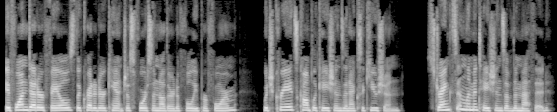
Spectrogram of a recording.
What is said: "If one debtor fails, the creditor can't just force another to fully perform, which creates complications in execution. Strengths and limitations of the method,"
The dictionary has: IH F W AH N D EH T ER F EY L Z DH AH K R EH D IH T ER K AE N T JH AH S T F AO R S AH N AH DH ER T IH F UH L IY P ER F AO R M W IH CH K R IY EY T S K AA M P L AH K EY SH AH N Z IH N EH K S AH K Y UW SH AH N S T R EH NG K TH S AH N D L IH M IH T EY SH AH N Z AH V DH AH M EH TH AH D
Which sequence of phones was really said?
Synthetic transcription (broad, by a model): IH F W AH N D EH T ER F EY L Z DH AH K R EH D IH T ER K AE N JH AH S T F AO R S AH N AH DH ER T IH F UH L IY P ER F AO R M W IH CH K R IY EY T S K AA M P L AH K EY SH AH N Z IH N EH K S AH K Y UW SH AH N S T R EH NG K TH S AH N L IH M IH T EY SH AH N Z AH V DH AH M EH TH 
